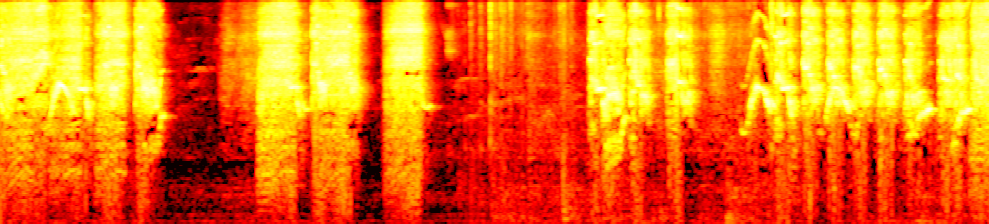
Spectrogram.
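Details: Vigorous song of a black-winged myna, used to stir quiet birds into singing: harsh rasping bursts with upslurred and looping whistles, separated by short silences, then a run of rapid chattering notes.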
